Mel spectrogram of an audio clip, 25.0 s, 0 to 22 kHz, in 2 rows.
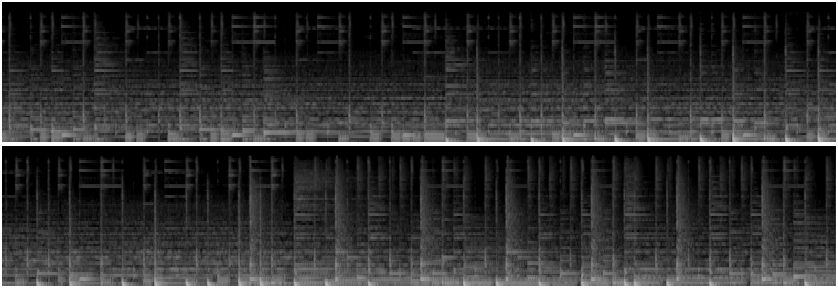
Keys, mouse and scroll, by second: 0.3 ctrl+z, 1.5 w, 3.3 w, 8.9-12.4 drag, 11.9 e, 13.3-15.1 drag, 16.4-17.4 drag, 19.1 right click, 23.3 e.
